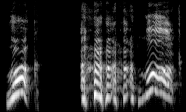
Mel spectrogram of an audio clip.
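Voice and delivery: high, laughing through the word; can't stop laughing while pointing. Real, not acted. Streamer showing chat Tiffany's name, laughing high.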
